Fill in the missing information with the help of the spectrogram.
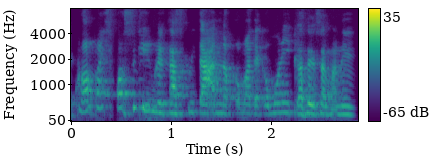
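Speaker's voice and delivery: high-pitched imitation of an indignant colleague; mock scolding. Colleague rebukes him for all-caps messages, mock scolding.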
